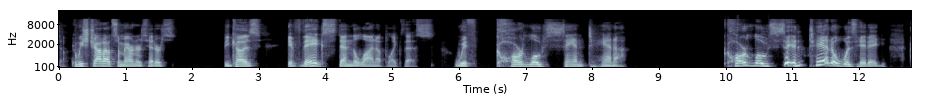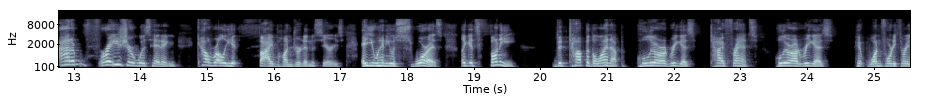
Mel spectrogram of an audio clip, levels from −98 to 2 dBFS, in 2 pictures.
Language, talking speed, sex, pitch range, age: English, 120 wpm, male, 120-180 Hz, 30-49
